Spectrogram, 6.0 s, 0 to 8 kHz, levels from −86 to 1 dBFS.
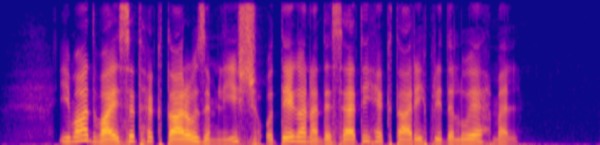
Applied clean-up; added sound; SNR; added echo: none; none; none; none.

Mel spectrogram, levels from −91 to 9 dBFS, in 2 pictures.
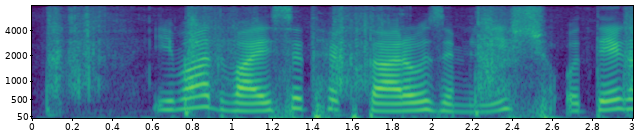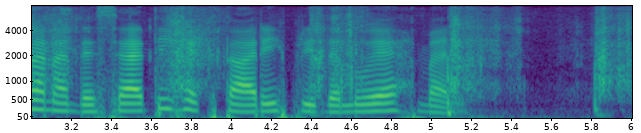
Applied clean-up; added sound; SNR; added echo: none; Walk, footsteps; 12 dB; none.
